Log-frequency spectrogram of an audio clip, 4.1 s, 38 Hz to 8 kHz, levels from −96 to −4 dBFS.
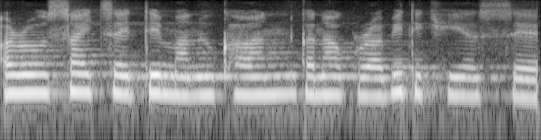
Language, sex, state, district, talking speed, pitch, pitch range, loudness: Nagamese, female, Nagaland, Dimapur, 165 wpm, 215 Hz, 215-230 Hz, -18 LUFS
